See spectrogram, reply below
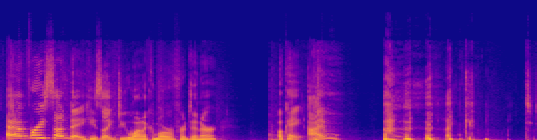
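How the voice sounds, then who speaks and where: Chatty, animated woman co-host. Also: fairly high pitch, moderate pace. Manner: chatty, laughing, teasing. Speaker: co-host reading chat comments. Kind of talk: casual chat.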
